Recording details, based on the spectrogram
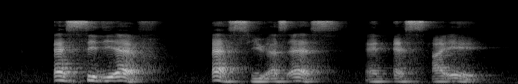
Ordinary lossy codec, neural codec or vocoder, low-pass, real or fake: none; none; none; real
